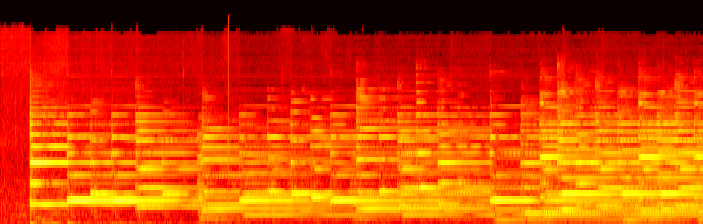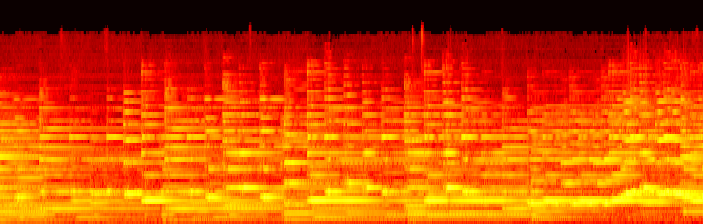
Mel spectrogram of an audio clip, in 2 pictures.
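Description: Piano music: a slow melody over held chords, beginning suddenly about half a second in.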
